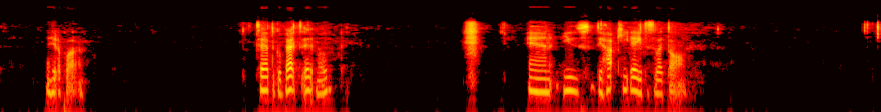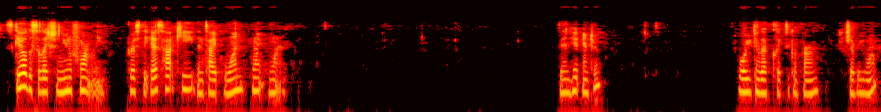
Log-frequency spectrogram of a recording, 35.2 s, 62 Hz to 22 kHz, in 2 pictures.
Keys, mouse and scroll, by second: 3.1 click, 6.0 right click, 7.1 Tab, 16.1 a, 24.1 s.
